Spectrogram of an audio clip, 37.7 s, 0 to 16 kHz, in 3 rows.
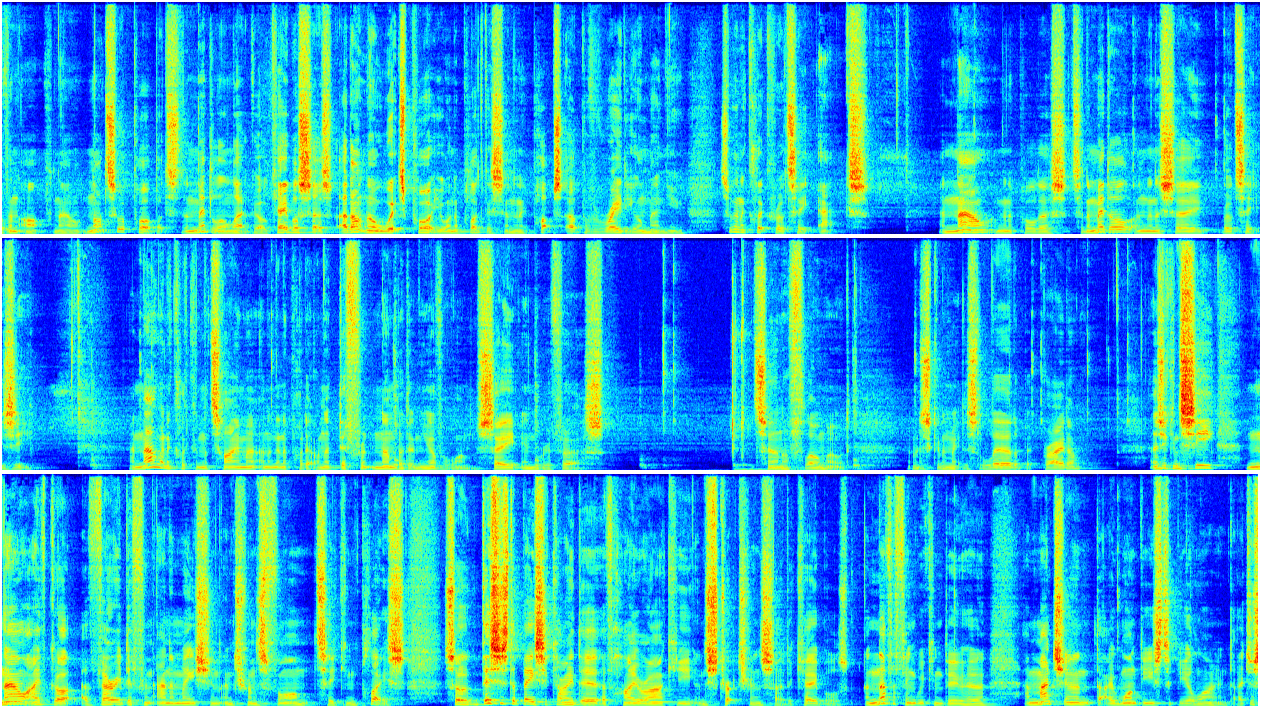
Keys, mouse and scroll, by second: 8.5 click, 9.7 click, 12.1 click, 14.0 click, 15.3 click, 19.2 click, 19.9 f, 21.7 click, 22.9 click, 27.8 click, 34.7 click, 36.3 click.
